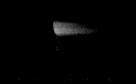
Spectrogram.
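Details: A pet chipmunk, called a chirping canary by its owner, gives one sharp, very high chirp that starts suddenly and fades over half a second; the background is otherwise quiet.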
